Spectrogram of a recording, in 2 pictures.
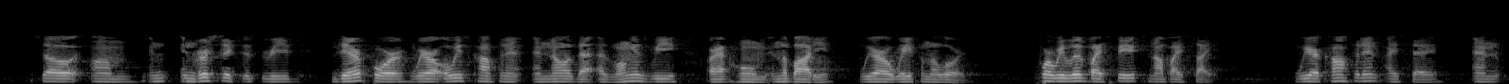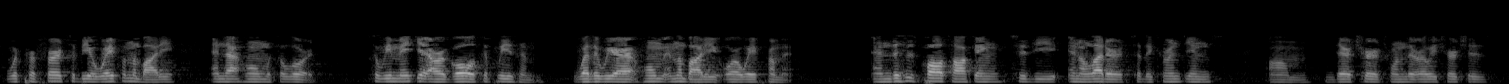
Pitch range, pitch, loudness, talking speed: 120-135 Hz, 130 Hz, -32 LUFS, 205 wpm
